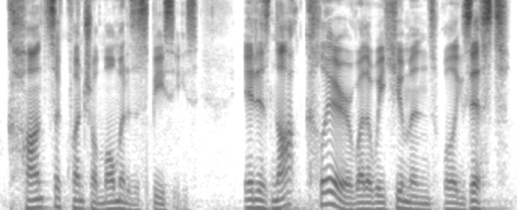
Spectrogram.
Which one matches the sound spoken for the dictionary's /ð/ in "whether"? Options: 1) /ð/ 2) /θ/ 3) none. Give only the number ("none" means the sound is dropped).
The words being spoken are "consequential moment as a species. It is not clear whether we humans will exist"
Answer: 1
